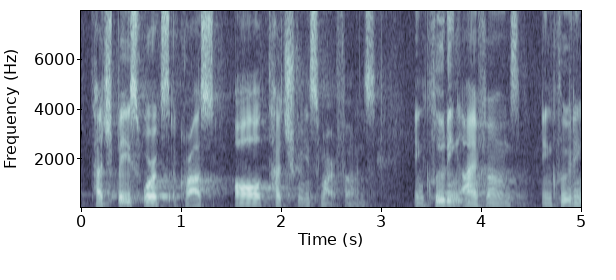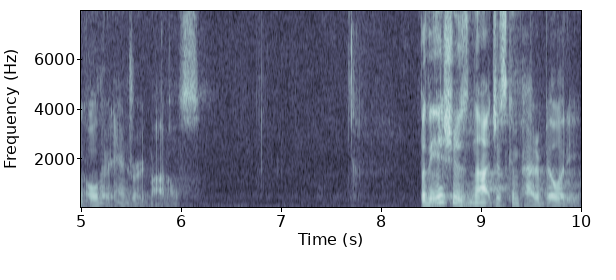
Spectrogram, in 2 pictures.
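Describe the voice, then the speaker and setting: A man presenting a rehearsed product pitch as a startup presenter, with deliberate, emphatic phrasing. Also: a little mellow.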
